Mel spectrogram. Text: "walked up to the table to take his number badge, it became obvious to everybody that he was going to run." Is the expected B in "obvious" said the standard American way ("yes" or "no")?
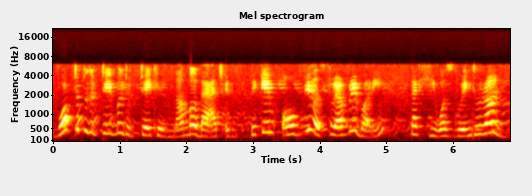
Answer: yes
